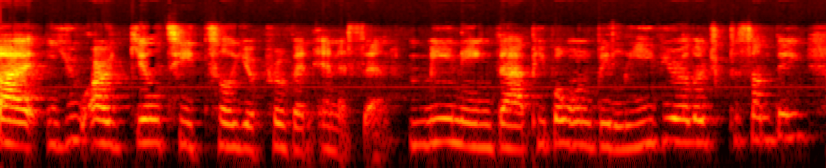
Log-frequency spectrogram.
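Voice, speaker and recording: A woman's plain, everyday voice, medium in pitch, with fairly even intonation at a moderate pace. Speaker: vlogger. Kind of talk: casual vlog monologue.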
